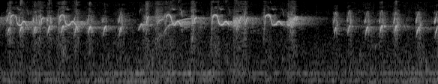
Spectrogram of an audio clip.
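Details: Female sunbird call for luring males: fast, rhythmic high chips roughly three per second, broken by a short jumble of slurred twitters in the middle.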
